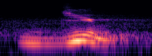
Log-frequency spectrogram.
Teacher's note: Huruf jim itu sesungguhnya tidak boleh terlalu hames, tidak boleh terlalu banyak udara yang keluar. Jadi bukan ji ju baj, bukan gitu.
